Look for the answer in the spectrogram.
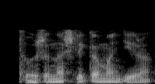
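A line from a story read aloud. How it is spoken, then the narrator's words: Sighing blind man. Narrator (Russian): слепой вздохнул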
